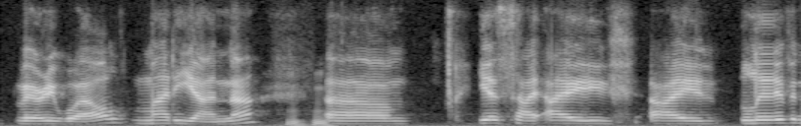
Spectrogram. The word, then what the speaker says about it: Marijana: And as you said, you pronounced my name very well, Marijana.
